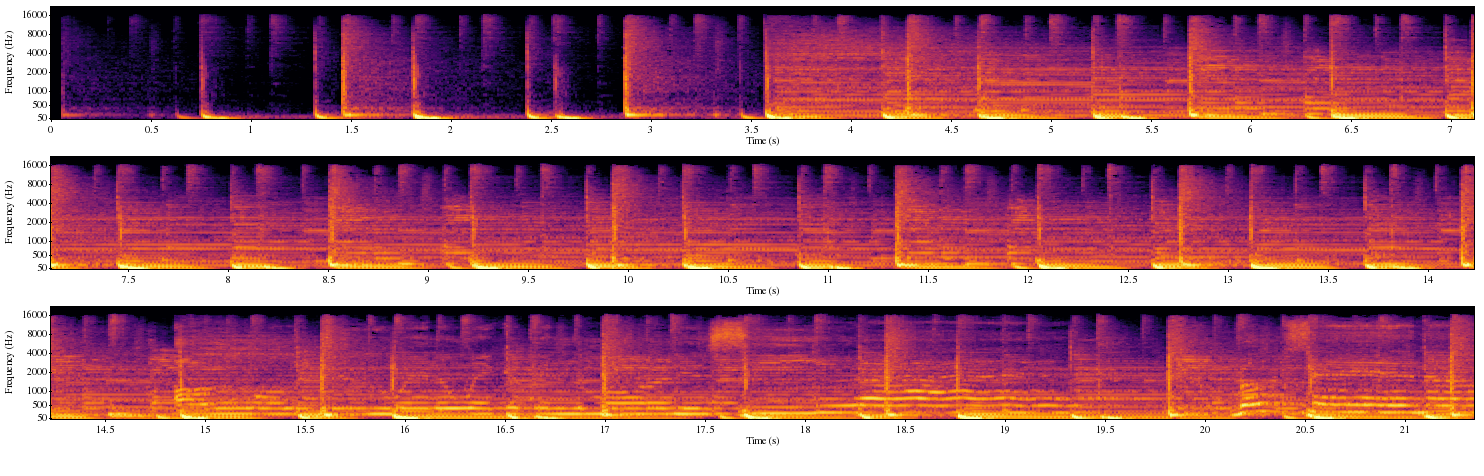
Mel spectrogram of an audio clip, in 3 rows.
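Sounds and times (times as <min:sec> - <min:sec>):
80s music loop at 85 bpm: 0:00.0 - 0:21.3.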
